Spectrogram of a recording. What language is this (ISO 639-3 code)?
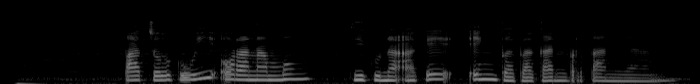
jav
